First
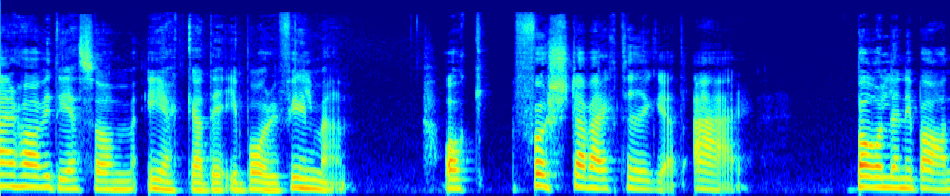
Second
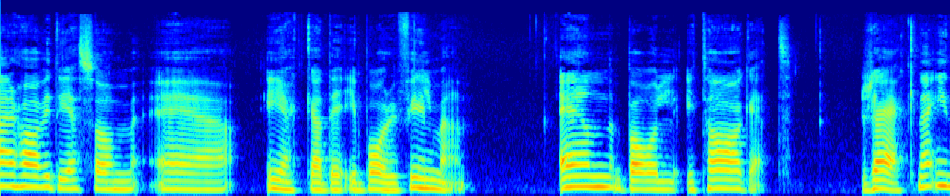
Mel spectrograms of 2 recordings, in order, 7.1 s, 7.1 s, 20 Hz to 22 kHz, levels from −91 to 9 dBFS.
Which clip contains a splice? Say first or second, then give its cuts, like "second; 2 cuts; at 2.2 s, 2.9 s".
first; 2 cuts; at 1.0 s, 3.2 s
